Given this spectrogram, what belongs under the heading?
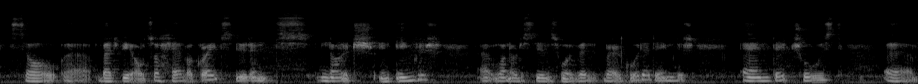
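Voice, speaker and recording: A man speaks in a very gravelly, creaky voice over faint room noise. He is a teacher presenting off the cuff, feeling his way through with halting, repeated phrases. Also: a little high, a little mellow, rough recording. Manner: halting, repetitive phrasing in non-native English. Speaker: teacher presenting student work.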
